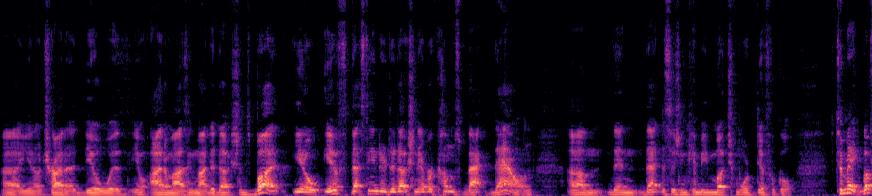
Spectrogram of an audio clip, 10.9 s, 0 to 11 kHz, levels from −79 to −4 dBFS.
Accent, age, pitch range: American, 30-49, 110-125 Hz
